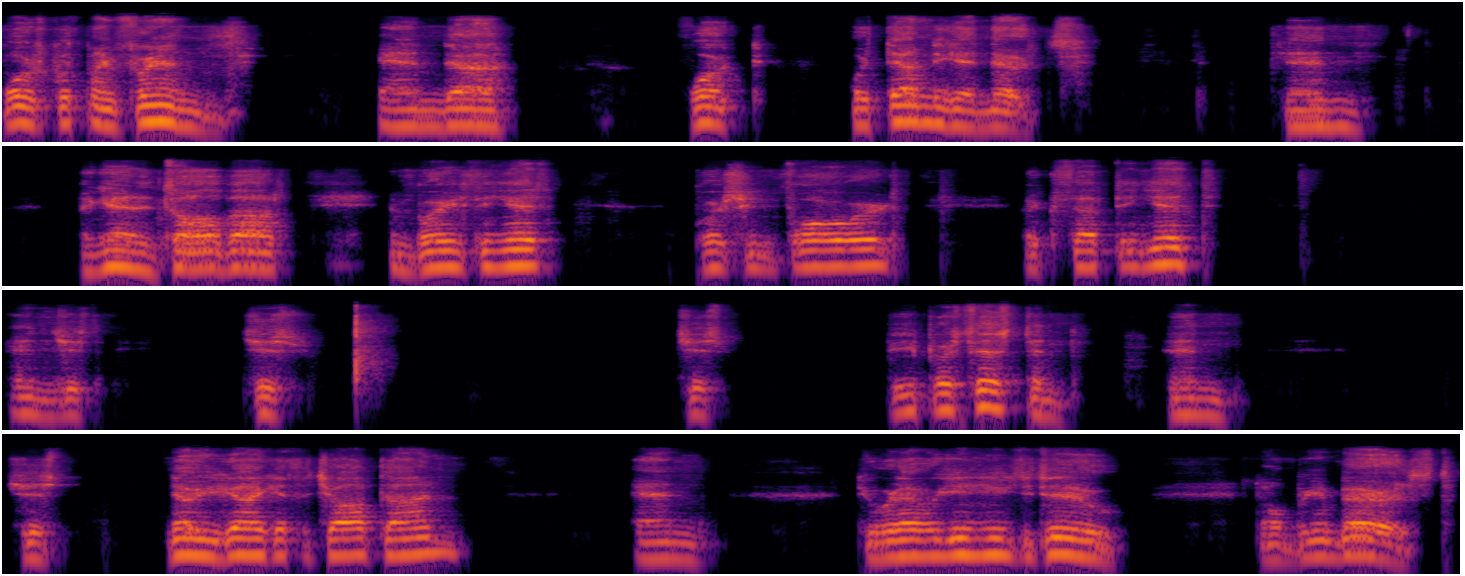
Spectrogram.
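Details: Adult man with lifelong bilateral severe hearing loss and mild cerebral palsy; deaf speech, the speech of severe hearing loss.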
